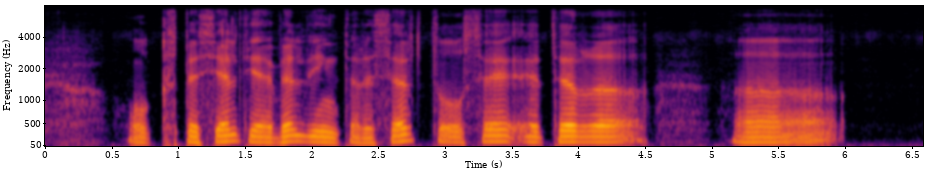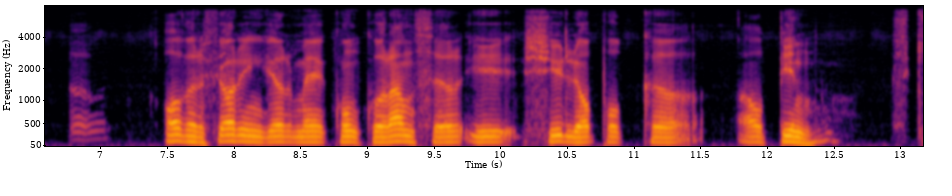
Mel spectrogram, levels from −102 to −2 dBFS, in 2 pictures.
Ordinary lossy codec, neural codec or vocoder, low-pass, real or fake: none; codec, 16 kHz, 16 kbps, FreqCodec, larger model; 7.2 kHz; fake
